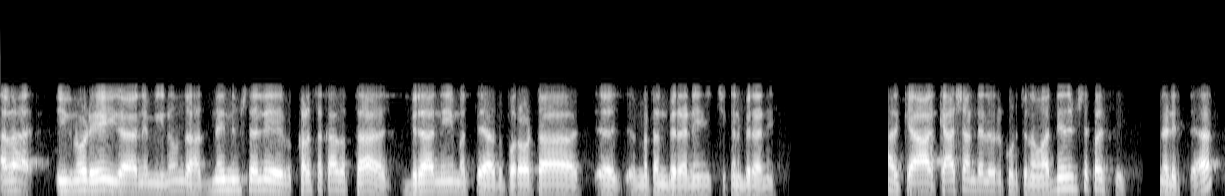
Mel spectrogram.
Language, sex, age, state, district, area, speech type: Kannada, male, 60+, Karnataka, Bellary, rural, conversation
